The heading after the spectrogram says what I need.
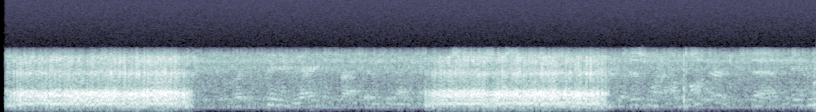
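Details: Man fallen asleep on the couch, snoring like sawing wood: two long, loud rattling breaths about four seconds apart with quiet pauses between.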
